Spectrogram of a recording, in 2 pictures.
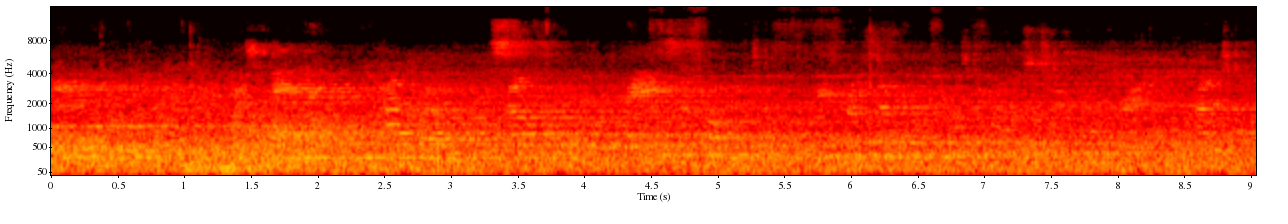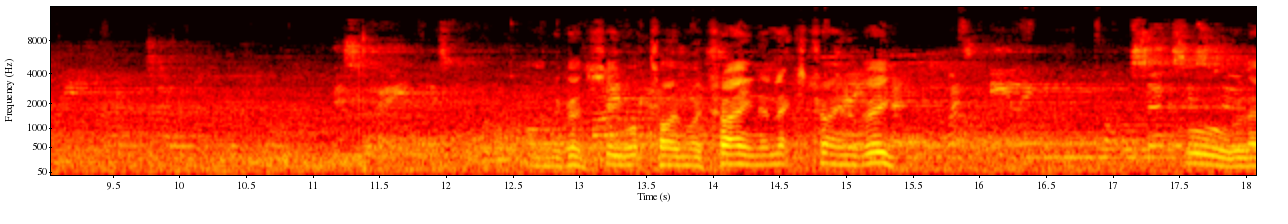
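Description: Distant voices murmur in a large echoing hall.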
